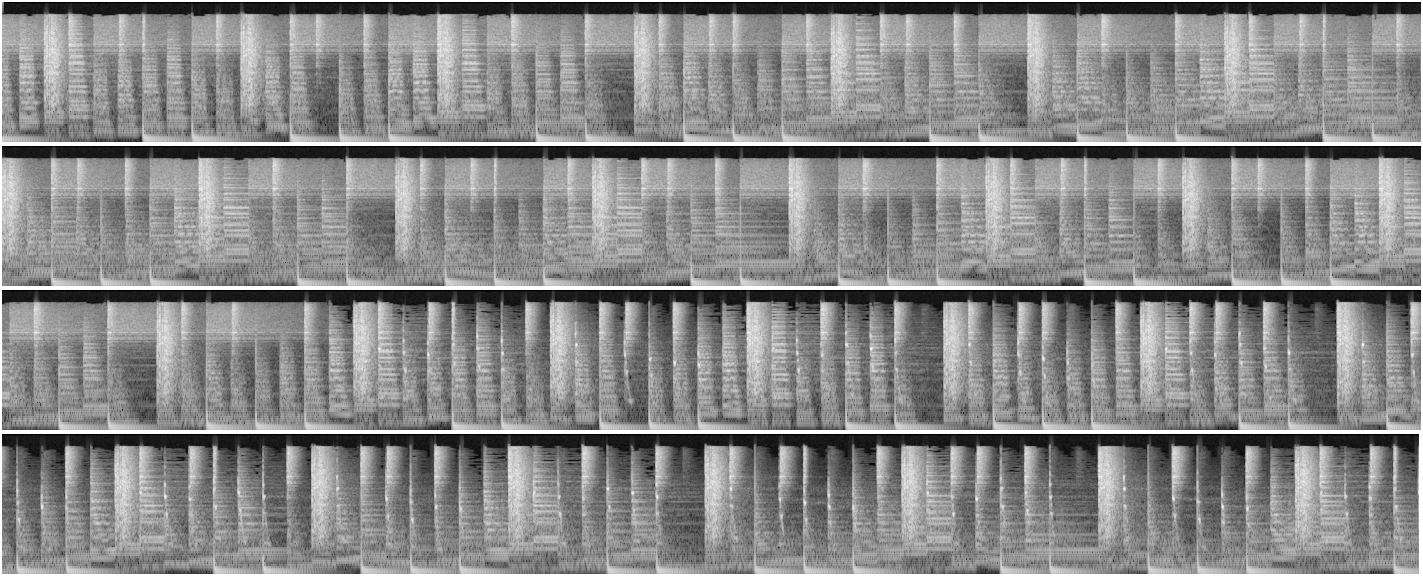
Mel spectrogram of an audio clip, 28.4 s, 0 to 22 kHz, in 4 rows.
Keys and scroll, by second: 2.5 Delete.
